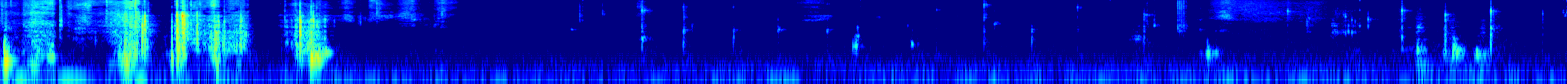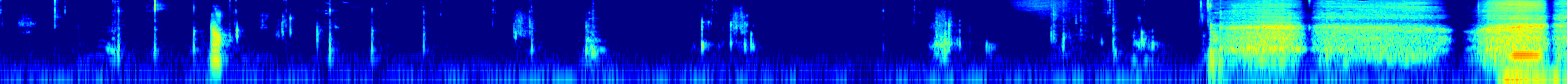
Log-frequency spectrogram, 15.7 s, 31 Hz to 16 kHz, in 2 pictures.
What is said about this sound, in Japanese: 500ml のお水用意したんで、ちょっと先にお水飲みます。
